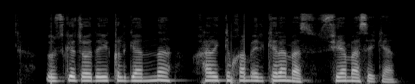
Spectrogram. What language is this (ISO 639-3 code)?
uzb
